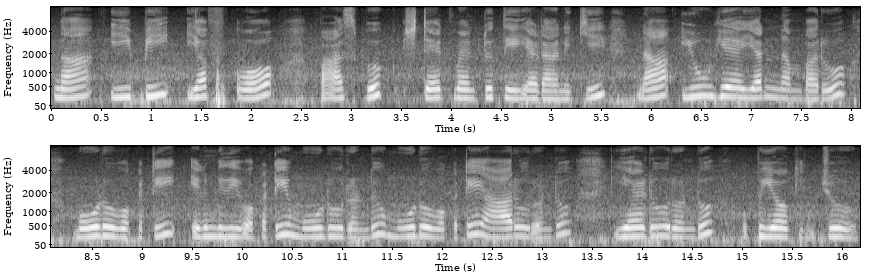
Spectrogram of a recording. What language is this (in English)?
Telugu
